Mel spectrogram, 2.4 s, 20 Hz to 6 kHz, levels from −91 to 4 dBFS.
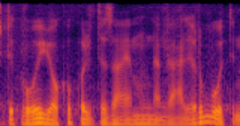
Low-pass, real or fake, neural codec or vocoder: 5.4 kHz; fake; codec, 24 kHz, 1.2 kbps, DualCodec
